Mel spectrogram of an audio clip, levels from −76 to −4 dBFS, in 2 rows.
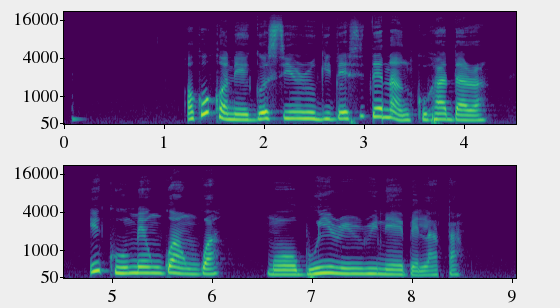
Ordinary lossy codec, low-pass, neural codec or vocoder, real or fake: none; 19.8 kHz; none; real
